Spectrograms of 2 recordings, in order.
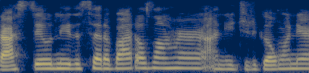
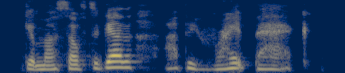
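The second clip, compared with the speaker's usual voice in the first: put-on sweetest, politest voice. Retelling what she said before stepping away, retelling in her politest voice. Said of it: "In the most kindest, most politest voice".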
